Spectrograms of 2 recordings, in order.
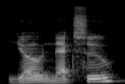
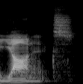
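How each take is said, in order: First: The word ends with an added 'oo' vowel. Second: The word ends on the 'ks' sound. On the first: This is the original Japanese way. "officially pronounced Yonexu, but just because it's Japanese" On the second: This is how most people in the US say it. "if you're in the U S ... then people say Yonix"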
